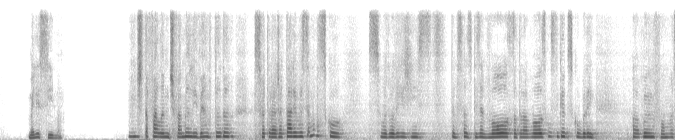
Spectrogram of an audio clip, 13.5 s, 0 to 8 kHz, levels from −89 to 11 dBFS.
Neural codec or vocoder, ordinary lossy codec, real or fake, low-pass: codec, 16 kHz in and 24 kHz out, 0.4 kbps, LongCat-Audio-Codec, two codebook decoder; none; fake; 7.2 kHz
